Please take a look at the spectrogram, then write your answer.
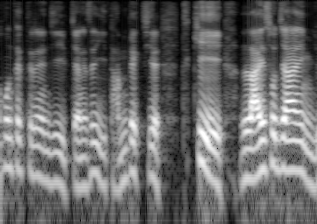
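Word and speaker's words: lysozyme: 렌지 입장에서이 단백질 특히 라이소자임 여기는 리소자임이라고 되어 있는데요 이거 사실 발음함은 라이소자임 있니다 어찌됐든이 라이소자임 단백질의 경우에는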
